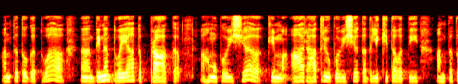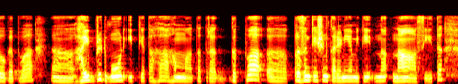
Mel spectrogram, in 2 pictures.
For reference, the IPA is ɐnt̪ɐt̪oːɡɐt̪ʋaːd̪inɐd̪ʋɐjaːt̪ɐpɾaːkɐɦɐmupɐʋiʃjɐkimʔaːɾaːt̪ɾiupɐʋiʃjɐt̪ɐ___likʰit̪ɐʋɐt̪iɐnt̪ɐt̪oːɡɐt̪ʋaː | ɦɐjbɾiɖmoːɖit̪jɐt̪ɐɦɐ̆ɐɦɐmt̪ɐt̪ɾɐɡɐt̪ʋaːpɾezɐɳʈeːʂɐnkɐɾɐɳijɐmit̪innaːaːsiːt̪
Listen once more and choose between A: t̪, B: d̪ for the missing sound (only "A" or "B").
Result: B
